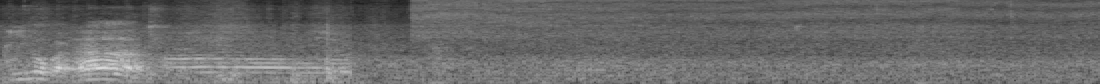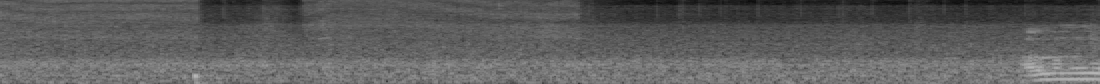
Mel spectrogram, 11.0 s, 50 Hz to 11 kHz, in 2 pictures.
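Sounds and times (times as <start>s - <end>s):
pump sprayer hissing: 2.0s - 8.5s.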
